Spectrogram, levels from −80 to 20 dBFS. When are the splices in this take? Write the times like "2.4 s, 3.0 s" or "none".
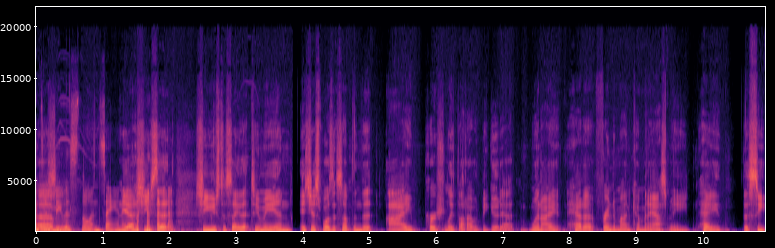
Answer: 3.9 s, 7.3 s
